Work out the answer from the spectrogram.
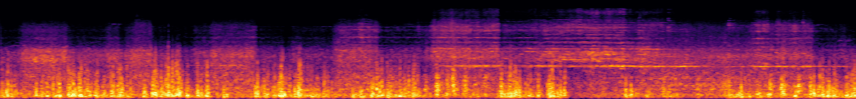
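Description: Rumble and clatter of a moving passenger train's wheels over the rails, heard from an open window of the train. A thin, steady high whine joins in about halfway through and stops near the end.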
